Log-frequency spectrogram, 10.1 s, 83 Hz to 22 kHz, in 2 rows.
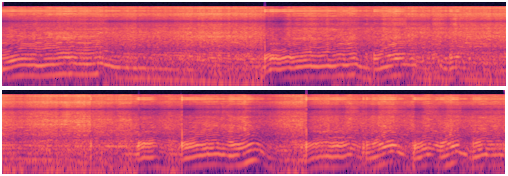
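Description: KTM 125 SX two-stroke motocross engine revving hard under a riding load, its pitch climbing and falling back again and again as the throttle is opened and rolled off.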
